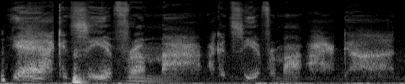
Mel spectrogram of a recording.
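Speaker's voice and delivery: hushed whispered words. A remote participant calls in while the others watch a laser show, whispering. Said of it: "I don't know why I'm whispering".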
